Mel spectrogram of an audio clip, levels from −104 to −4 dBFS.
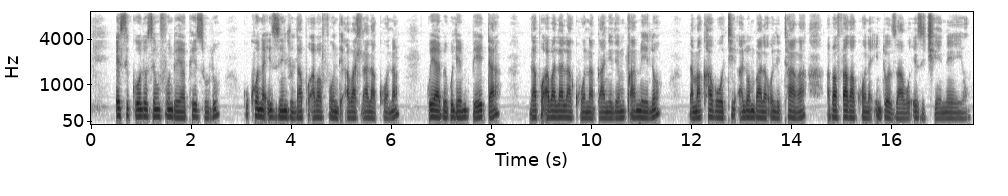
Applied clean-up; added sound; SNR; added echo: none; none; none; none.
